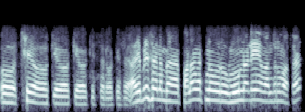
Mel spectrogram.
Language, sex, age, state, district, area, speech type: Tamil, male, 18-30, Tamil Nadu, Thanjavur, rural, conversation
